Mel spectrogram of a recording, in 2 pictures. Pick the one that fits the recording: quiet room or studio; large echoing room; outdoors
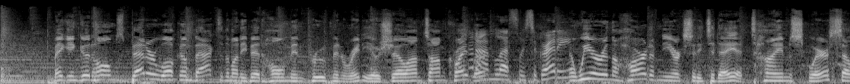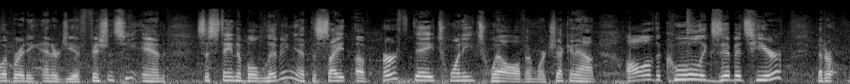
outdoors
